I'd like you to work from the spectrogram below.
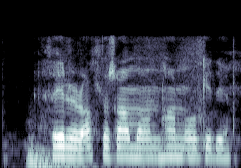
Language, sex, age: Icelandic, male, 12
